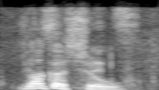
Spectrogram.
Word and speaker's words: Ludgershall: It's really a silent D. It's a silent D. That's the best way to remember it. But for years I was going, how do you say that? Yeah. It's like Ludger. It's like my false teeth are falling out.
